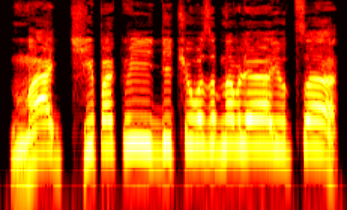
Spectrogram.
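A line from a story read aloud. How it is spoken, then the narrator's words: Yelling. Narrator (Russian): вопил Вуд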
